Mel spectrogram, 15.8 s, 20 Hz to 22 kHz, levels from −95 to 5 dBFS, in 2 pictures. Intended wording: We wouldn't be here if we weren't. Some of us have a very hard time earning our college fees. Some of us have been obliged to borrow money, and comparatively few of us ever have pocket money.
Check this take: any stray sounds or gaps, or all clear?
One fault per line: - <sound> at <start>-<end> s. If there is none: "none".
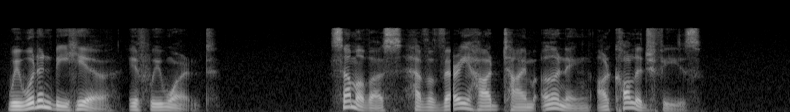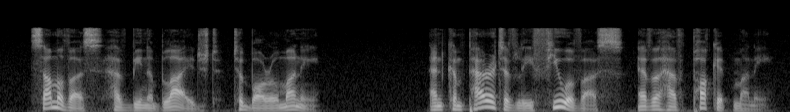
- dropout at 4.5-4.5 s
